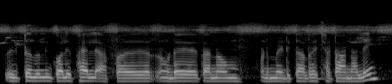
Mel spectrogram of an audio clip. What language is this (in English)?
Santali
